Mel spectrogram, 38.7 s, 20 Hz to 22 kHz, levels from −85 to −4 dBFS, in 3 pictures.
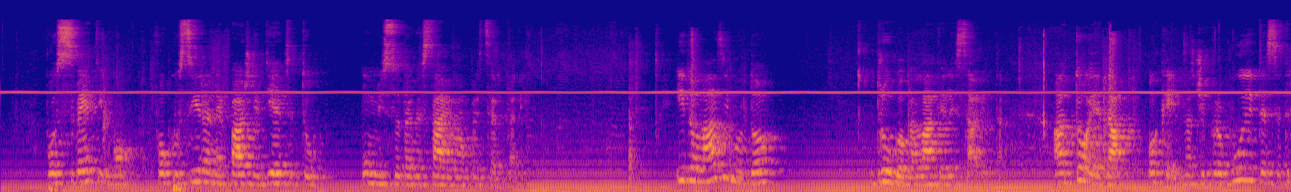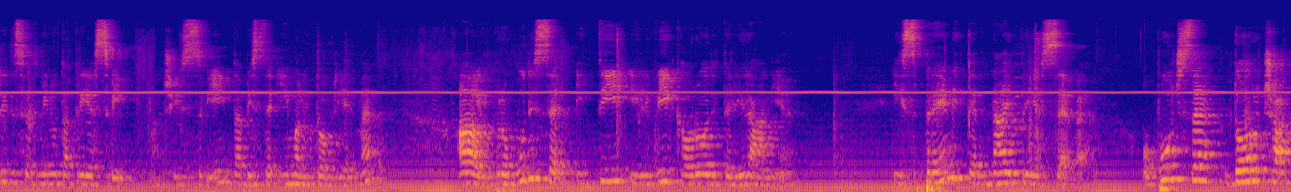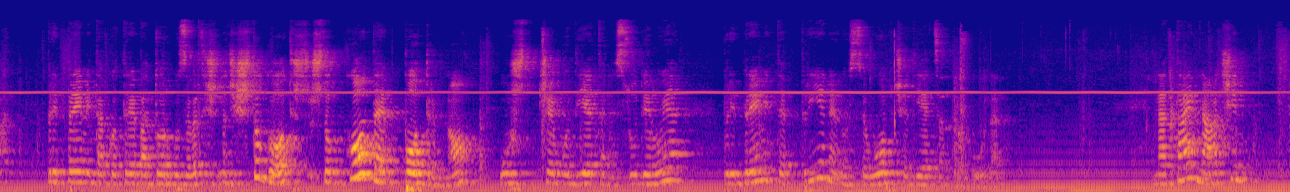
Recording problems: off-mic speech; far
room echo; slight; dies away in 0.5 s
electrical hum; noticeable; throughout; 60 Hz, 20 dB below the speech
high-pitched whine; noticeable; throughout; 3 kHz, 15 dB below the speech

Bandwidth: 14.5 kHz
